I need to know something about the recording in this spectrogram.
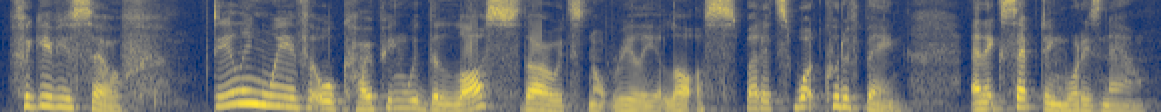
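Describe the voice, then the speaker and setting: A woman's voice: on the low side, lively intonation, unhurried, mellow. A woman carer giving reflective personal testimony, often repeating words for emphasis. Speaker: carer sharing personal experience.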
